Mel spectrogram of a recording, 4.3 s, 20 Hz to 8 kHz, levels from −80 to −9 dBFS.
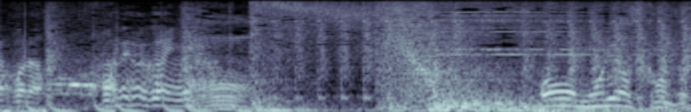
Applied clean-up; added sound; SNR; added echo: none; none; none; none.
